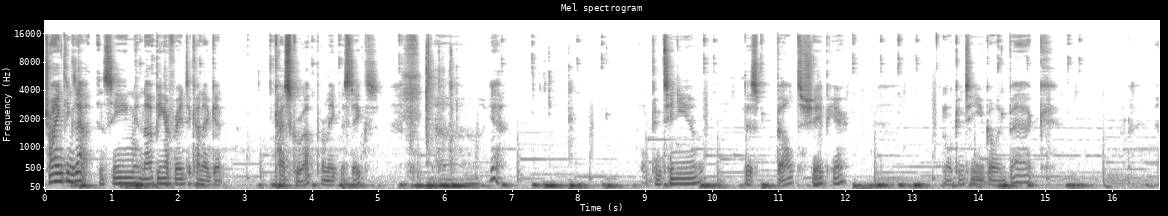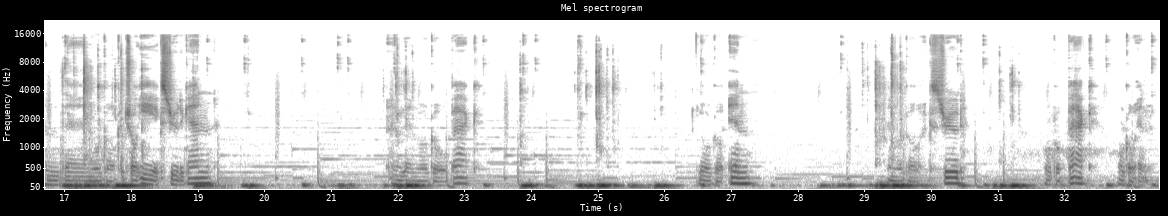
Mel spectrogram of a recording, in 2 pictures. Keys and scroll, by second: 6.0 ctrl+e, 17.8 ctrl+e, 29.4 ctrl+e.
